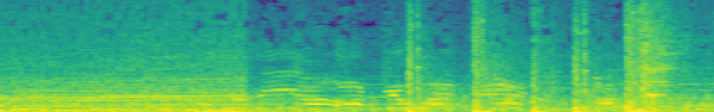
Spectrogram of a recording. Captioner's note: gunshots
